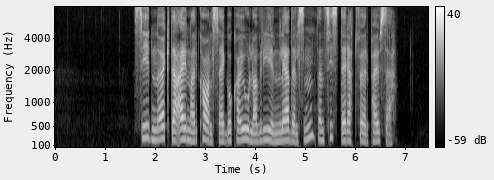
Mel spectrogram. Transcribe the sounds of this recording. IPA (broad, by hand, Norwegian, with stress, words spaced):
ˈsiːdn̩ ˈøːktə ˈæɪnɑɾ ˈkɑlsɛɡ ˈoː ˈkɑɪ ˈuːlɑʋ ˈɾyːən ˈleːdəlsn̩ ˈdɛn ˈsɪstə ˈɾæt ˈføːɾ ˈpɑʉsə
